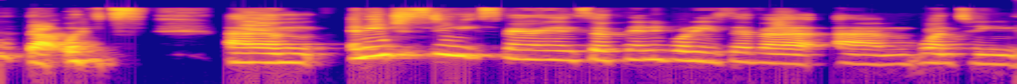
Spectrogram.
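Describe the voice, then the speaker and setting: A woman with a slight Zimbabwean accent talks at a moderate pace with lively intonation. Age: 40s. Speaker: allied health private practitioner. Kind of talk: webinar presentation. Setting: online webinar. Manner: hesitant, many fillers.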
